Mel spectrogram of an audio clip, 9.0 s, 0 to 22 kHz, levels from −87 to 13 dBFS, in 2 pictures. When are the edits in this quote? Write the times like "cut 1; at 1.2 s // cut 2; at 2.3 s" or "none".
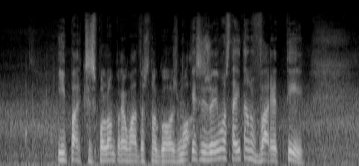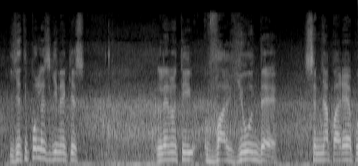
cut 1; at 2.4 s // cut 2; at 4.5 s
